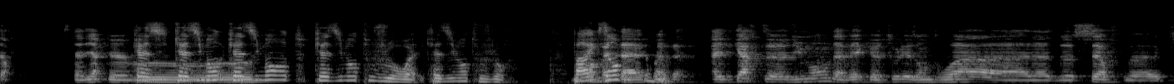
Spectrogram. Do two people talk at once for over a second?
Yes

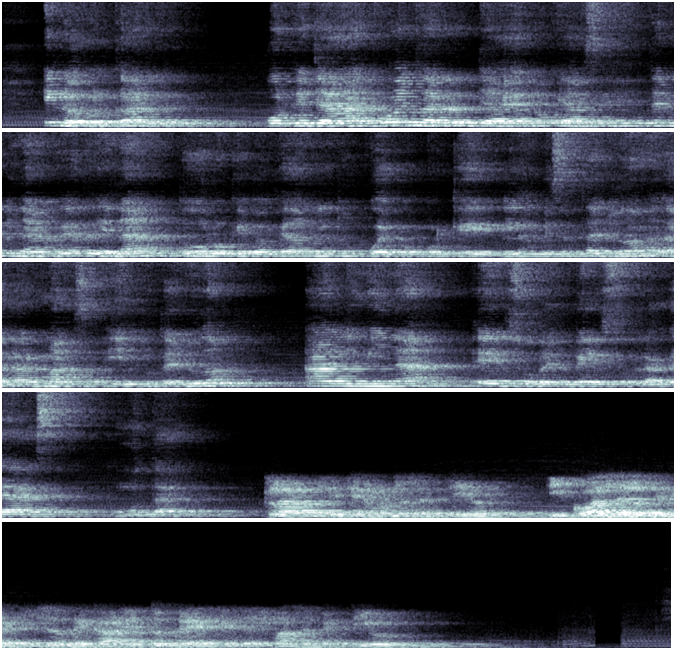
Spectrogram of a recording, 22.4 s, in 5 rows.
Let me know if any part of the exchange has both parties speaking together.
No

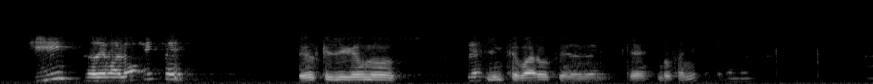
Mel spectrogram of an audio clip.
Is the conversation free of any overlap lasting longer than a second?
Yes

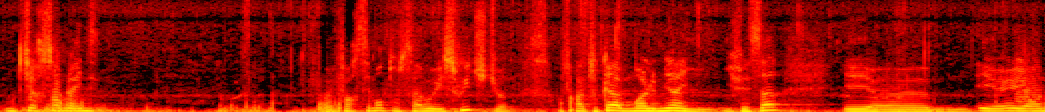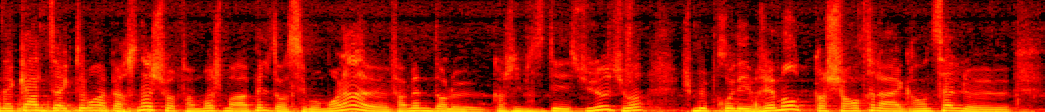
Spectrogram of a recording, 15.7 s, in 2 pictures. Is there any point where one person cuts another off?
No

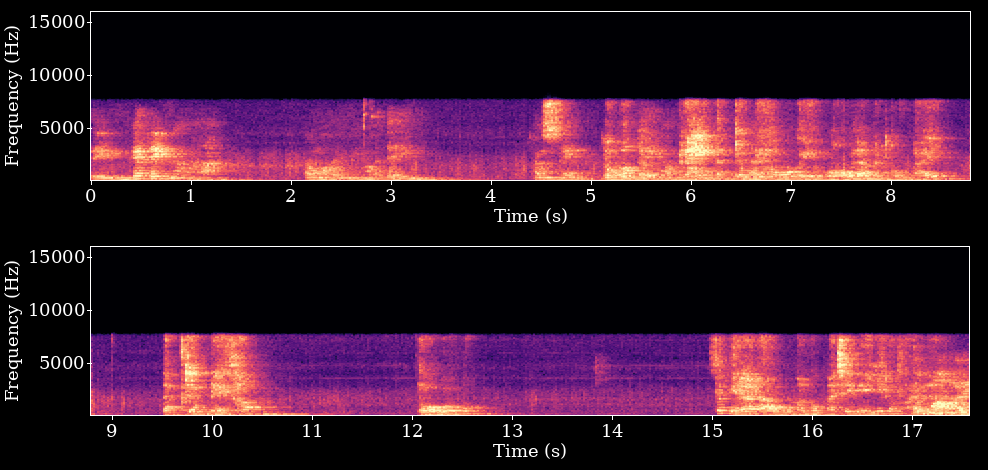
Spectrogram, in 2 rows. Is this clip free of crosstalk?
No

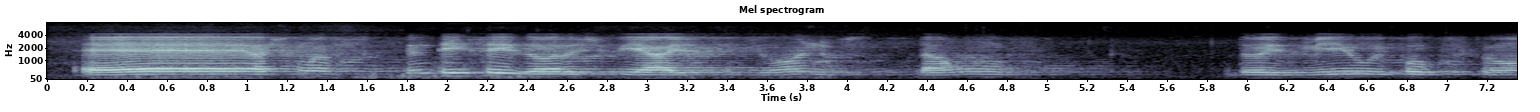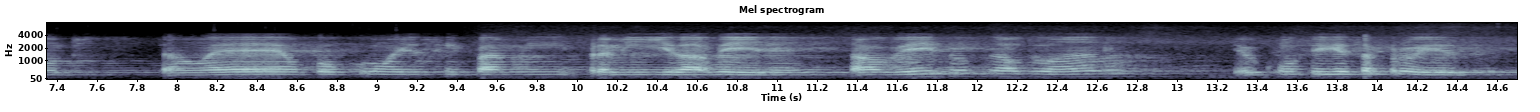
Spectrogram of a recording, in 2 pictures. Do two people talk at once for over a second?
No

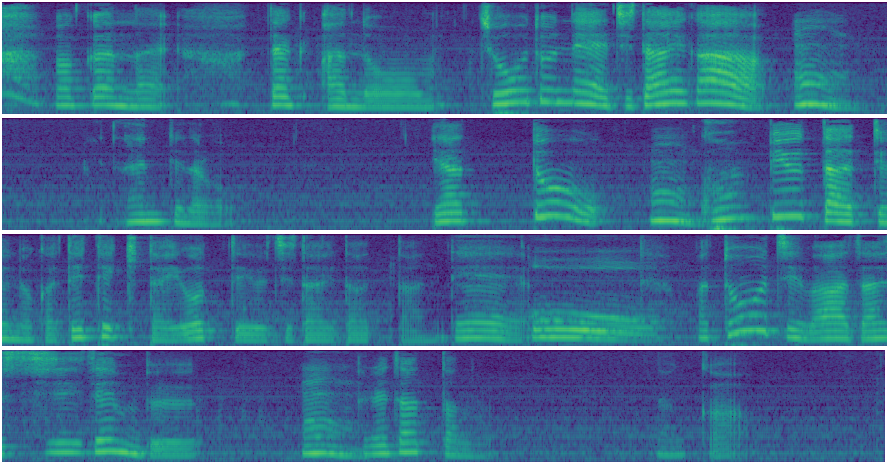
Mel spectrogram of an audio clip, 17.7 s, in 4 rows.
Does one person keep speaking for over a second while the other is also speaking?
No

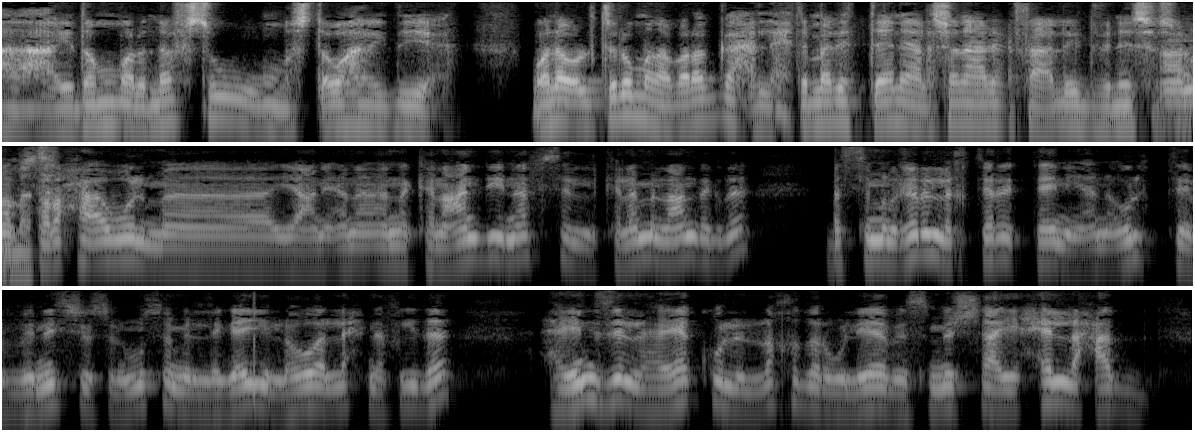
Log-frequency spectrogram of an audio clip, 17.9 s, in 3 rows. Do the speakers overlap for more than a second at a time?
No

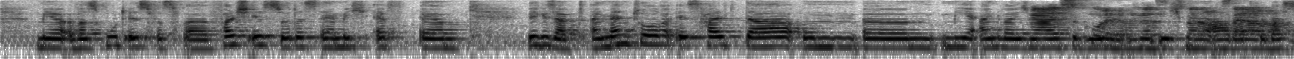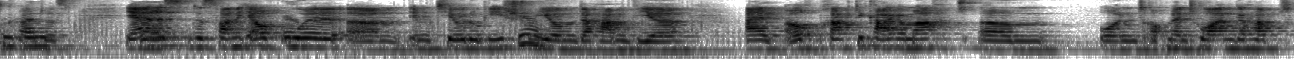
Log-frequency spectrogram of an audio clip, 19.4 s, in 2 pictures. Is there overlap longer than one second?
Yes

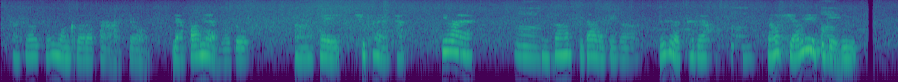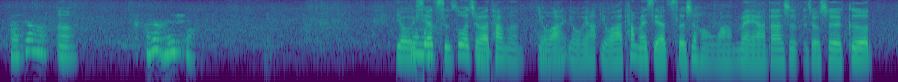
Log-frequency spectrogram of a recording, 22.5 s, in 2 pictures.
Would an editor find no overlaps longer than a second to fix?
Yes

